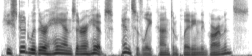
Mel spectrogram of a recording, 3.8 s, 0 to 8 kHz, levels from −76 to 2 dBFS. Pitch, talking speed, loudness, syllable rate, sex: 135 Hz, 190 wpm, -17 LUFS, 5.3 syllables/s, male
